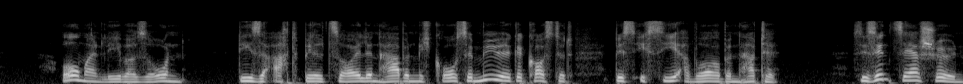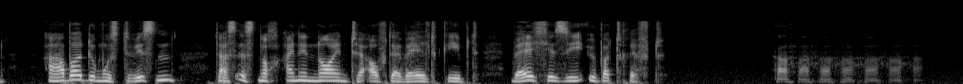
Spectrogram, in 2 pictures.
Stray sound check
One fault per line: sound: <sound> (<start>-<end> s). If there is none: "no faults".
sound: laugh (17.4-18.9 s)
